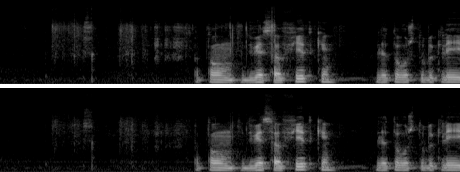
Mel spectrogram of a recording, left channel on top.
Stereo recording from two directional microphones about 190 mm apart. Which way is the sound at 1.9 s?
5° left (ahead or behind).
